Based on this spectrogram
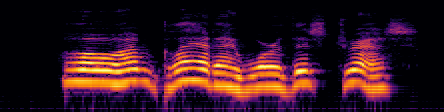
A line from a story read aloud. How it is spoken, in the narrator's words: sighed the girl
